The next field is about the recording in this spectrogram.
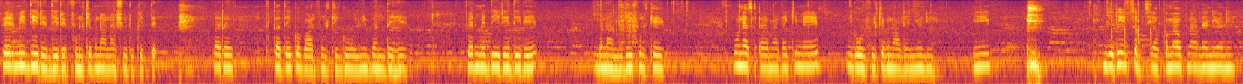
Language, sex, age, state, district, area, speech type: Dogri, female, 18-30, Jammu and Kashmir, Jammu, rural, spontaneous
